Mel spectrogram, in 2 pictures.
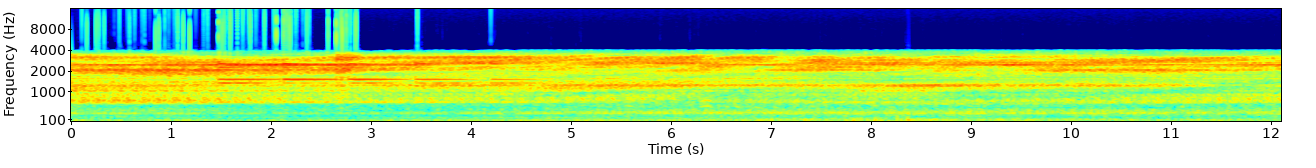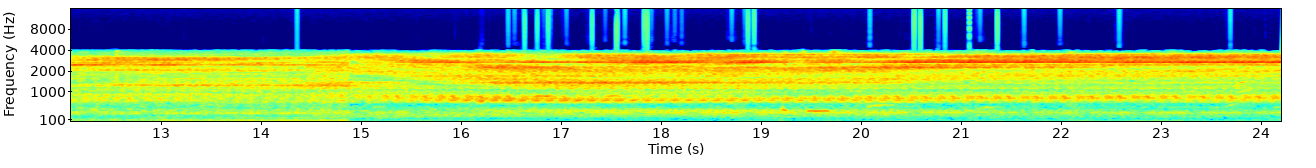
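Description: Large-scale (G gauge) model diesel locomotives running on garden track: a steady whine of electric motors and gears with many pitches at once, over a rumble of wheels on the rails. About 15 seconds in the low rumble drops away and some of the whine pitches slide up and down.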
